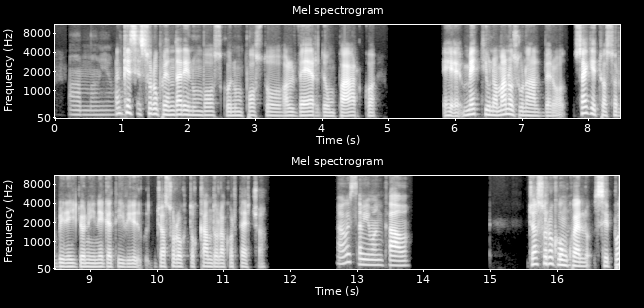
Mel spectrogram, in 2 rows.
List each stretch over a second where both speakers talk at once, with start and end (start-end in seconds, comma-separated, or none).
none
